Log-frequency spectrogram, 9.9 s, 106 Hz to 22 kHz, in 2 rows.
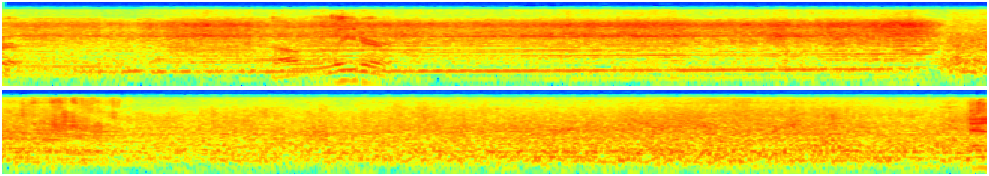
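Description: NASCAR stock cars at the 2001 Sharpie 500 roar past at speed, loud engine drones sweeping in pitch as they pass, with a commentator talking over the racing noise.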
